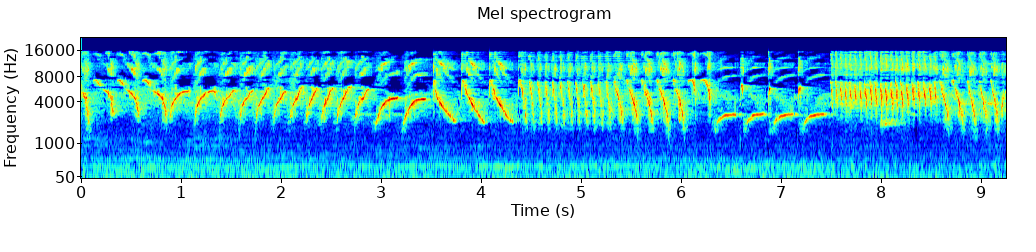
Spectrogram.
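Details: Long canary song made of changing tours, with rapid rising whistled notes, dense buzzy rolls, a run of slower falling notes and a final fast trill, all high and continuous.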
